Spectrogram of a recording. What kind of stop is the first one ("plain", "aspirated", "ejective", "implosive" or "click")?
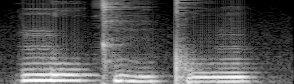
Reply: ejective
